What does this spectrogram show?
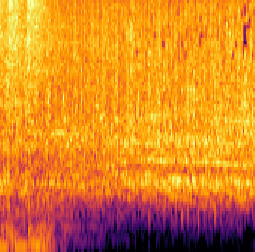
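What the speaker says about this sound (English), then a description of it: "And a massive round of applause to our jury" A live studio audience claps in steady, dense applause at a Christmas entertainment show, loud and continuous throughout, with a brief low rumble at the start and no talking over it.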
